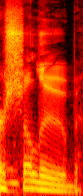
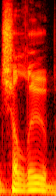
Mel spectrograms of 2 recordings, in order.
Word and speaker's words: Shalhoub: Yeah, she said Shaloub though, like chalupa. Shaloub. Yeah. Oh. Like a chalupa.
